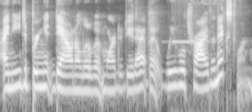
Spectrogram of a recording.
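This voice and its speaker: In a calm tone, a woman speaks at a medium pitch with a slight Southern US accent and ordinary pitch variation. The recording is very clean, with a silent background. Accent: very faint Southern twang. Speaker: gaming livestreamer. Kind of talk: casual livestream chat. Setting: livestream.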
